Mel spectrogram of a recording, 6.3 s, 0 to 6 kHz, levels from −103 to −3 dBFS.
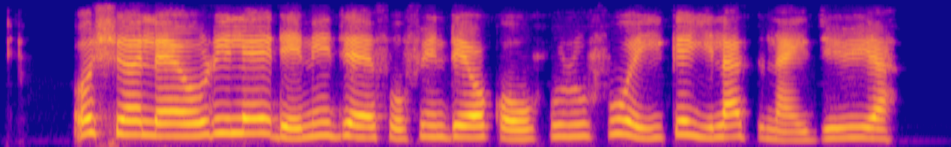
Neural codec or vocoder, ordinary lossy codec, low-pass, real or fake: codec, 16 kHz, 4 kbps, FunCodec, trained on LibriTTS, 50 frames a second; none; 5.4 kHz; fake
